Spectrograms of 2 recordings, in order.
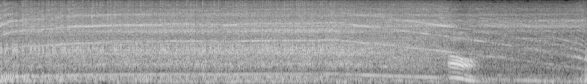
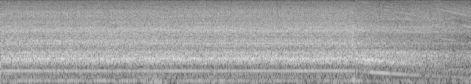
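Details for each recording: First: GTPRO ceiling sander, first power-on test: high whining motor with harsh hissy crackle, pitch dropping at wind-down, electrical burning smell; suspected sparking brushes, not confirmed, motor to be opened. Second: GTPRO ceiling sander after opening and checking the brushed motor's brushes: steady clean motor hum with no crackle or sparking, smooth wind-down at switch-off; normal run, brushes expected to bed in with use.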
